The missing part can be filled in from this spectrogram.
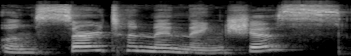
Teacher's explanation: quando a próxima palavra começa em vogal, eu já junto o N na próxima vogal e esqueço do D, ok? Então, uncertain and anxious.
